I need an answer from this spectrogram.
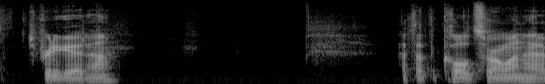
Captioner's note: none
